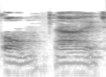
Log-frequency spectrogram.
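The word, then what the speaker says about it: ॐ: but when we pronounce Om, it's a combination of A, Om, Mm. So is it the Ma sound or the Anuswara sound at the end? Mm. It is a Ma sound ultimately, because Om is a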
